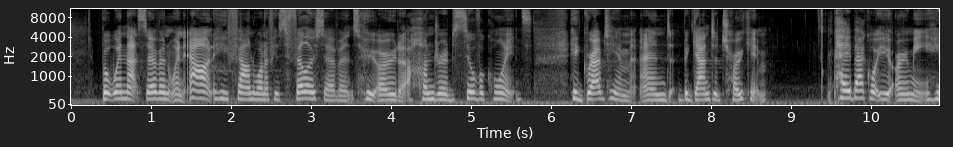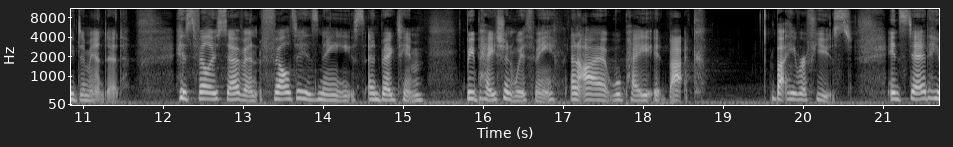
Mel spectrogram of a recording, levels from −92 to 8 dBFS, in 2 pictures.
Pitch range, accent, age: 180-215 Hz, Australian, 20-39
